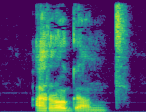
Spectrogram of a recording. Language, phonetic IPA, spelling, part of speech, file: Polish, [aˈrɔɡãnt], arogant, noun, Pl-arogant.ogg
